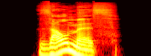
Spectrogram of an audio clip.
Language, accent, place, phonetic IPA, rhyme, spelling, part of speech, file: German, Germany, Berlin, [ˈzaʊ̯məs], -aʊ̯məs, Saumes, noun, De-Saumes.ogg
- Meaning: genitive singular of Saum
